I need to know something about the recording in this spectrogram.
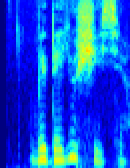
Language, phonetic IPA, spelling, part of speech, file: Russian, [vɨdɐˈjʉɕːɪjsʲə], выдающийся, verb / adjective, Ru-выдающийся.ogg
- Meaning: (verb) present active imperfective participle of выдава́ться (vydavátʹsja); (adjective) 1. prominent, outstanding, distinguished, remarkable, notable 2. protruding, projecting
